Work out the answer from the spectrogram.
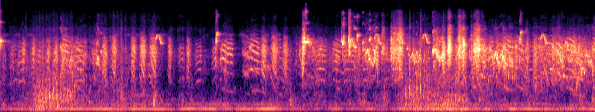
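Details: Feeding budgerigars keep up a busy, scratchy chatter of high chirps and warbles, with a brief lull midway, over a constant low hum.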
